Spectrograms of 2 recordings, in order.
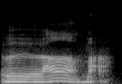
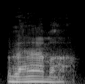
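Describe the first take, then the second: First: The opening L sound is drawn out long. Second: The opening L sound is short and plain. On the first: The speaker calls it right. "It's pronounced llama, it's a long L" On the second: The speaker calls it wrong. "not llama"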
